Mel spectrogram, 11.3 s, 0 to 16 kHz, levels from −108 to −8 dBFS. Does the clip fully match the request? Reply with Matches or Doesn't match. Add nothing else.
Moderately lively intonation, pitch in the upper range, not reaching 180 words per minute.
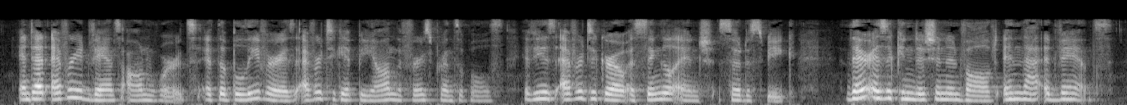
Doesn't match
